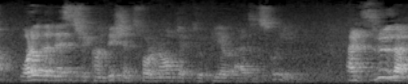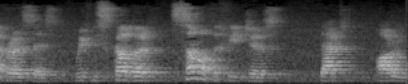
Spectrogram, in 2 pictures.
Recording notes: This ‘from the archives’ recording is the second part of the keynote from “ Triangular Conference 2008”. The talk was recorded in-person with a live audience. In the UCD Lochlann Quinn Undergraduate School of Business, Belfield, Dublin, Ireland.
